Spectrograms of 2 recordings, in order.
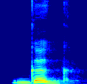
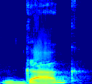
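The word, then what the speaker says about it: גג: If you were to see this word written, you might want to read it as gug. There is no vowel sound. In Hebrew, the vowels are often not written. You would know that this word is pronounced gag because it has been taught to you before.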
